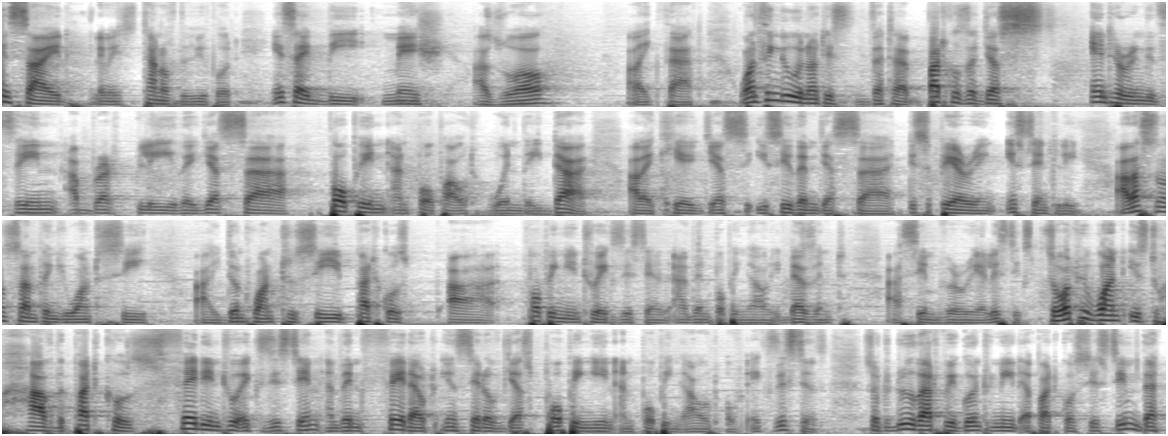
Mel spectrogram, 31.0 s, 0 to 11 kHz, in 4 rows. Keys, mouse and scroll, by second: 0.8 click, 1.2 `, 2.3 shift+right click, 2.8 space, 4.7 Escape, 5.3 scroll up 2, 5.6 space, 11.3-11.8 scroll down 9, 13.7 scroll up 4, 14.1 `, 14.9 Escape, 15.4 `, 16.3-16.9 scroll up 6, 16.9 scroll down 2, 21.0 space, 21.5 space, 22.0 scroll down 1, 22.3-31.0 drag.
